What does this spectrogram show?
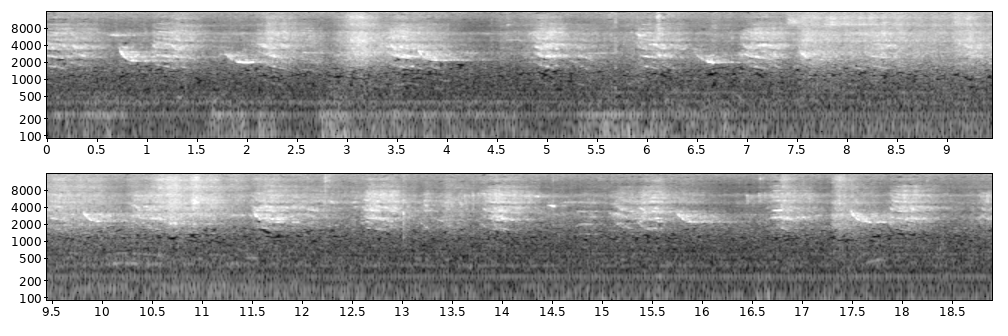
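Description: A bird calling over and over: short high chirps that each fall in pitch, about one or two a second, over a low steady rumble.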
